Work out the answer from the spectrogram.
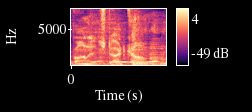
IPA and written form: ˈvɑːnɪdʒ (Vonage)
